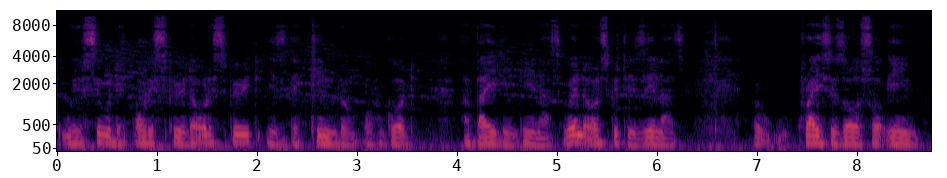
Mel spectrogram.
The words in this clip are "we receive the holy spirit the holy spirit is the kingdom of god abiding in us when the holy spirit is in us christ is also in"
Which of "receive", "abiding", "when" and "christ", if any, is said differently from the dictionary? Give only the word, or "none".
receive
